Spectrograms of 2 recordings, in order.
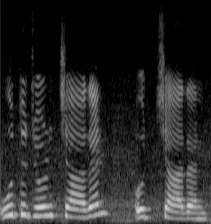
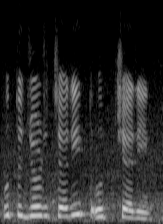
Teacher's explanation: जो त होता है वो च बन जाता है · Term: त का च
